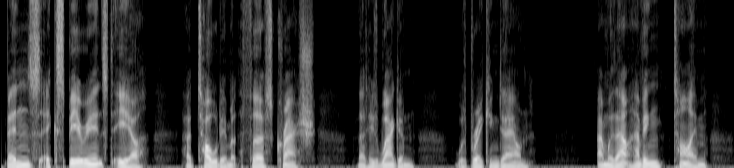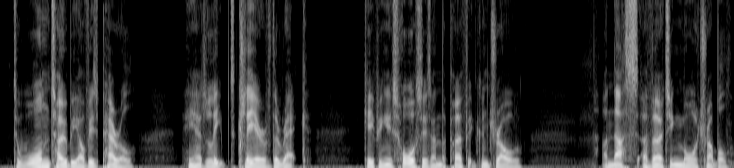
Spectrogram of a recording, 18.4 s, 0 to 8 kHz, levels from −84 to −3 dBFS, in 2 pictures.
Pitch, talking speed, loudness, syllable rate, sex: 110 Hz, 145 wpm, -20 LUFS, 4.7 syllables/s, male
